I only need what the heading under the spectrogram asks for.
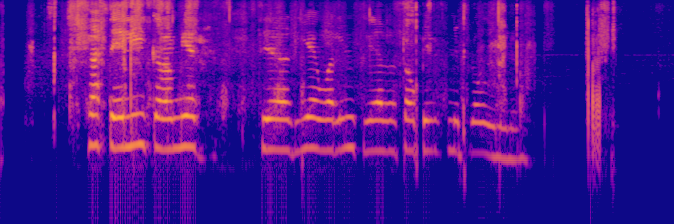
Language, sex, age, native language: Icelandic, male, 18-19, Icelandic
